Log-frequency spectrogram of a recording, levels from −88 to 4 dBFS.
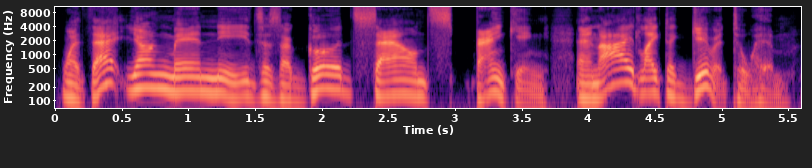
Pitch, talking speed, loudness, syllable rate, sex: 135 Hz, 195 wpm, -19 LUFS, 3.6 syllables/s, male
